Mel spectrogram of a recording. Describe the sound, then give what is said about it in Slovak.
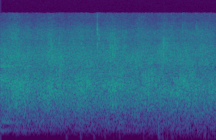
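A live crowd applauds steadily in tribute to a woman being congratulated, a dense wash of many hands clapping at once, sustained and fairly loud throughout with no voices standing out. “Nie, každopádne, tento jeden veľký potlesk patrí”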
